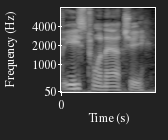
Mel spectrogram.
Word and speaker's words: East Wenatchee: Little town called East Wenatchee. And I asked, and that's the correct pronunciation.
